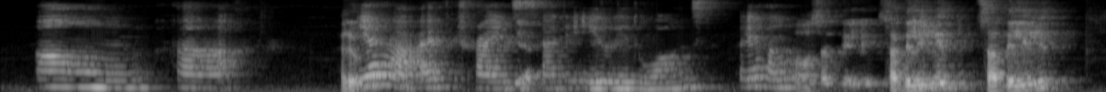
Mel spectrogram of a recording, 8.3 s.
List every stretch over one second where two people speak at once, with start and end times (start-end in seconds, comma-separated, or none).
none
